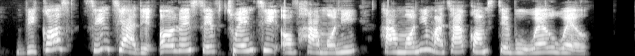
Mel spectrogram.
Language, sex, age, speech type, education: Nigerian Pidgin, female, 30-45, spontaneous, tertiary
